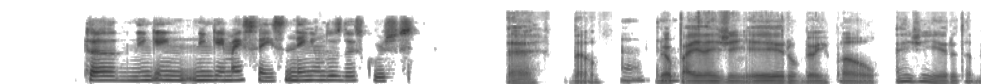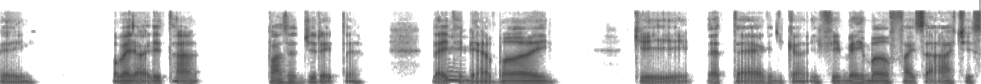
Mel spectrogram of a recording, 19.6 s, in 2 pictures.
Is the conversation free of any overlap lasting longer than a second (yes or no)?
yes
